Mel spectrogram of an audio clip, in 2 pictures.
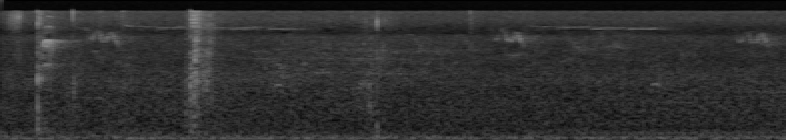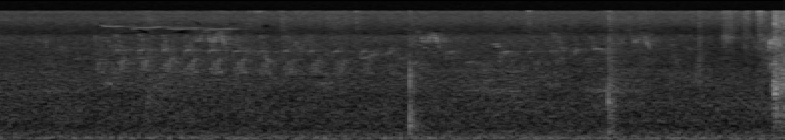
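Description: Outdoor ambience: a steady low rumble, scattered soft clicks about once a second, and a brief rapid trill about halfway through.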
